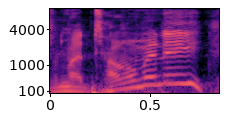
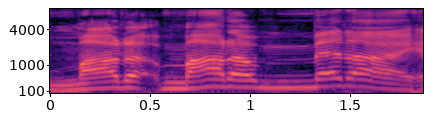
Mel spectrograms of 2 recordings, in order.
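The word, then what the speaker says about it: Mahtomedi: I said, "How do you say this, Matomedy?" And it was like, "No, Matomedi."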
